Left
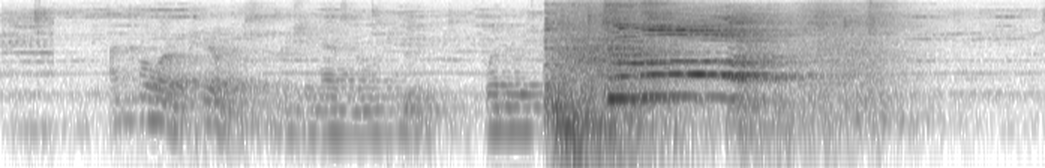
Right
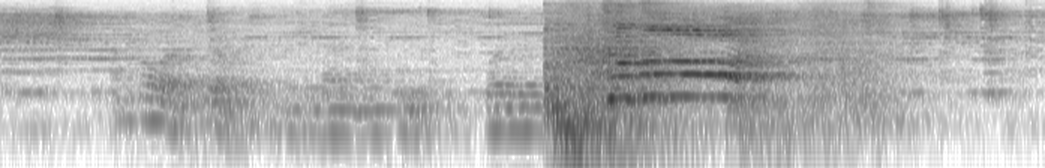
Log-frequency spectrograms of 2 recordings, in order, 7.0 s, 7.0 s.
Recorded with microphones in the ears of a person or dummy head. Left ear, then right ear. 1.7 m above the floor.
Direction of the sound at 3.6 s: 45° right (ahead or behind).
